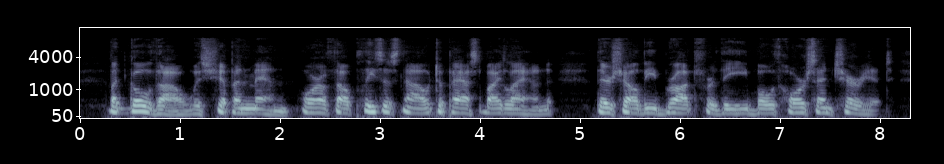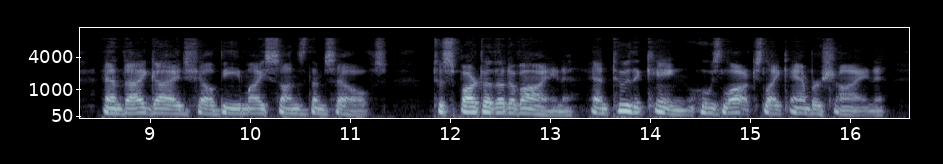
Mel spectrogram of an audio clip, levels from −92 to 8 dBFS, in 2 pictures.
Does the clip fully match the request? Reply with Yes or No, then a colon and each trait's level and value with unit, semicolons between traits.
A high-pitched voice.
No: low, 125 Hz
